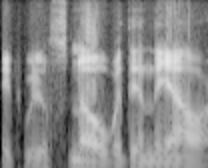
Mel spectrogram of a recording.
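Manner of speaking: plain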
